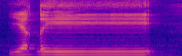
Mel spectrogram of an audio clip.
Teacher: قین، قاف جو ہے اس میں حرف مدہ ہے، چونکہ قاف کے نیچے زیر ہے اور یا ساکن اس کے بعد ہے، تو یا ساکن سے جو ہے نا جب آئے گی زیر والے حرف کے ساتھ تو کیا ہوگا، حرف مدہ ایک الف کے برابر کھینچا جائے گا. یقی، تو یہاں نون کے نیچے زیر ہے لیکن وقف کیا جا رہا ہے یہاں پر، تو لہٰذا اس کو یقین ہم کہیں گے.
